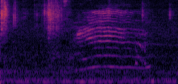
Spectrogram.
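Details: Wild cat, fed and trained by a person over almost three years, gives a clear drawn-out meow rising then falling, with a woman's encouraging voice nearby and low background hum.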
